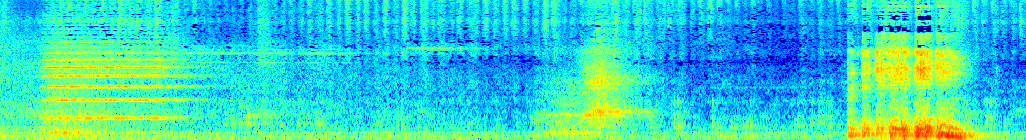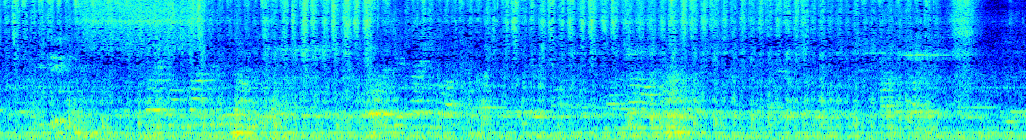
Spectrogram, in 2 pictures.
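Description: Pencil lead scratching on paper in quick shading strokes. Near the start a steady pitched tone sounds for about two seconds, and about eleven seconds in a loud burst of noise lasts about a second.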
